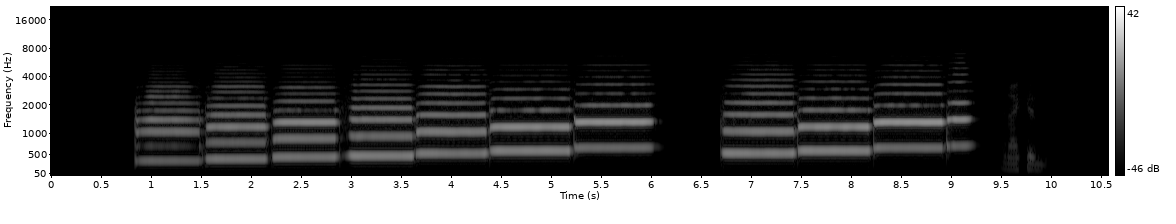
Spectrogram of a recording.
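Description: C trumpet playing an ascending F major scale in clear held notes, one note per step. It breaks briefly about six seconds in, then picks up again on the upper notes and ends on a short top F. The notes demonstrate the trumpet's built-in intonation problem: every note of the scale sits a little flat or sharp.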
